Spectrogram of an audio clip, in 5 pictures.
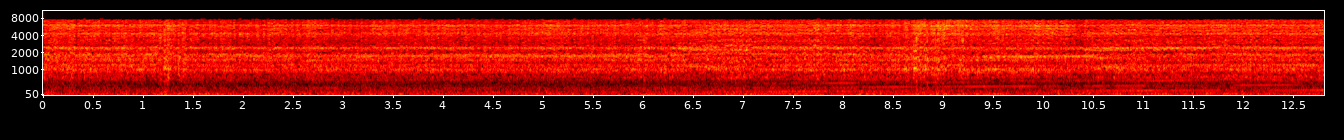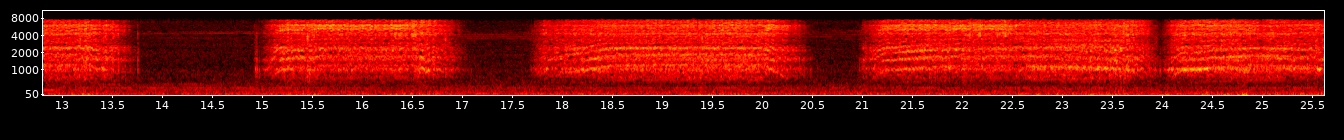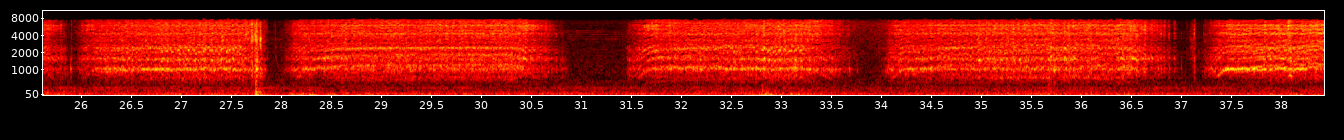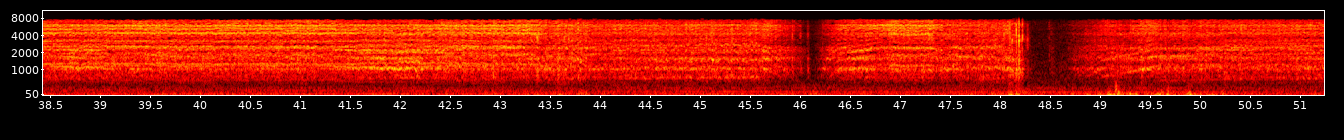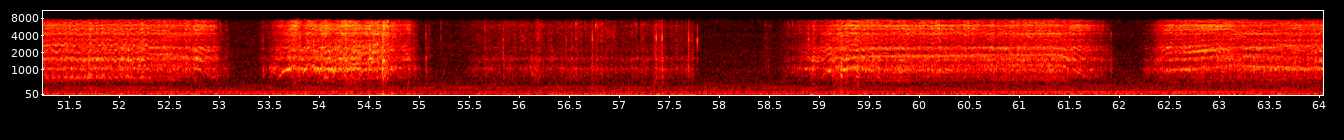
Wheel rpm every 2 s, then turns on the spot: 160, 160, 160, 160, 160, 160, 110, 80, 60, 140, 90, 120, 110, 120, 140, 60, 100, 140, 80, 160, 160, 160, 120, 120, 100, 160, 90, 60, 30, 90, 120, 130.
54-58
